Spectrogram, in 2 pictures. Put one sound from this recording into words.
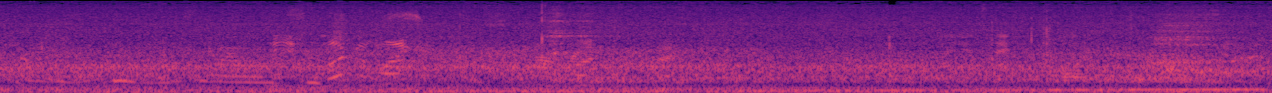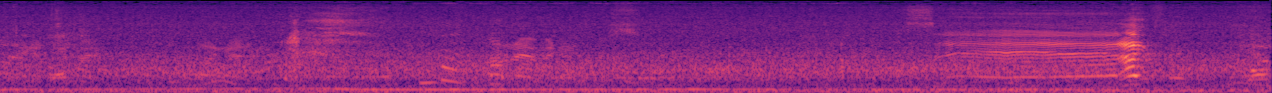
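Young men shout to each other far off across an open field.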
